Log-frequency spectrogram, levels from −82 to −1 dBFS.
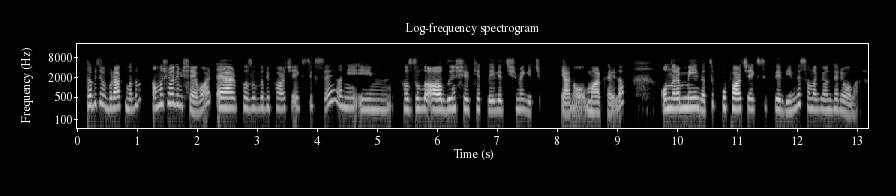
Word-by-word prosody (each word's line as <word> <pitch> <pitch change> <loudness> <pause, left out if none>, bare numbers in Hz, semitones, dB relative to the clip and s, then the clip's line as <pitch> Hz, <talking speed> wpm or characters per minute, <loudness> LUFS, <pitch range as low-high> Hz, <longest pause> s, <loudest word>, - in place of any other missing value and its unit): Tabii, 285 +3 0
tabii 295 -6 -5
bırakmadım 245 +1 +2 0.2
ama 275 +5 0
şöyle 315 -1 0
bir 275 - -8
şey 185 -7 -2
var, 200 - -1
eğer 235 -1 +7
puzzle'da 235 0 -5
bir 245 - -7
parça 230 0 -5
eksikse, 255 +5 -8
hani, 240 -2 -4
imm, 210 +1 -7 0.2
puzzle'ı 220 +1 -2
aldığın 215 +1 +7
şirketle 215 -3 -5
iletişime 200 +2 -5
geçip 175 -4 -10 0.3
-yani 160 -1 +2
o - - -3
markayla 175 - 0 0.6
onlara 225 +1 +4
mail 235 -2 +2
atıp, 270 +10 -10
bu 245 -1 0
parça 225 0 +7
eksik 220 +2 -7
dediğinde 205 +6 -2
sana 230 -7 -5
gönderiyorlar. 205 -7 -5
225 Hz, 145 wpm, -26 LUFS, 210-240 Hz, 0.6 s, eğer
